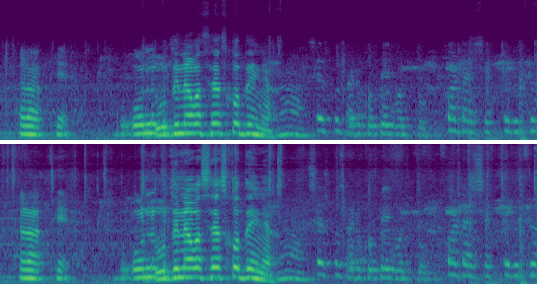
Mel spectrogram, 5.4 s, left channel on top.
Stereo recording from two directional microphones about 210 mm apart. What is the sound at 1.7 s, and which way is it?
Speech, 60° right (ahead or behind).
